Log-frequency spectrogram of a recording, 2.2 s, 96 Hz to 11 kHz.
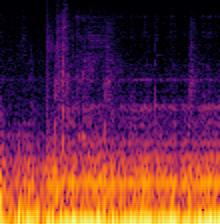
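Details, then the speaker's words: Cheap Chinese diesel heater in a Sprinter van, after fuel priming, powers up with the fan, then catches into a deep steady roar with a low flutter as the burner settles into even combustion; normal start-up, heat set to 30 degrees. "So apparently it takes just a little while to sort of warm up. You can really hear it firing up now."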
